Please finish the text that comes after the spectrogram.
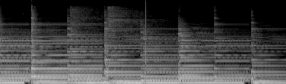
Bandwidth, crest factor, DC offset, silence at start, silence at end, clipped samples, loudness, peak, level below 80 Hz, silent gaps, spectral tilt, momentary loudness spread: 16 kHz; 12 dB; under 0.1%; 0 s; 0 s; under 0.1%; -21 LUFS; -6 dBFS; -22 dBFS; none; -6.5 dB/octave; 5 LU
